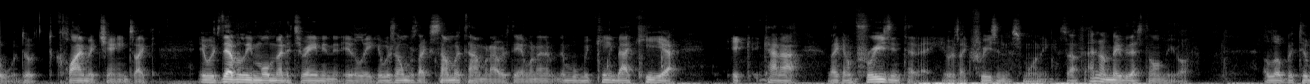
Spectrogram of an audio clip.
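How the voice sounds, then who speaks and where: A middle-aged man coaching on a casual livestream, rambling conversationally with restarts and fillers. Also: low voice. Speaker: fitness coach. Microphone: livestream desk mic.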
